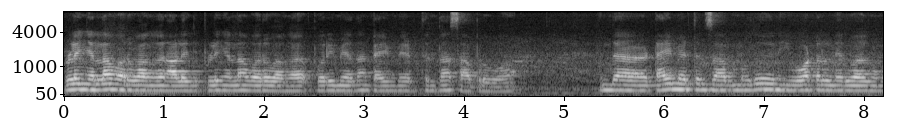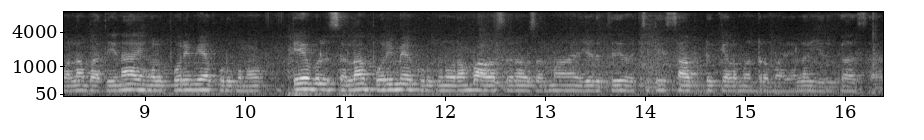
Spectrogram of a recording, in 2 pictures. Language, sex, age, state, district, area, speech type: Tamil, male, 30-45, Tamil Nadu, Dharmapuri, urban, spontaneous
